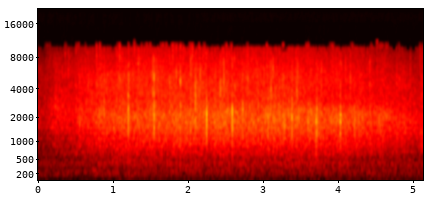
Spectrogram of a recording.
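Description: Sustained applause from a large audience during a plenary speech at the St. Petersburg International Economic Forum, a dense steady wash of many hands clapping with no talk over it.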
